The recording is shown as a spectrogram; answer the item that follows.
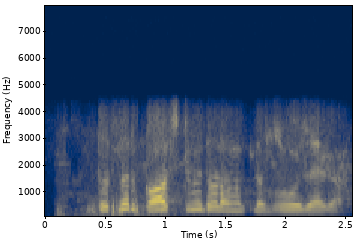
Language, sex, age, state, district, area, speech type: Urdu, male, 18-30, Delhi, South Delhi, urban, conversation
